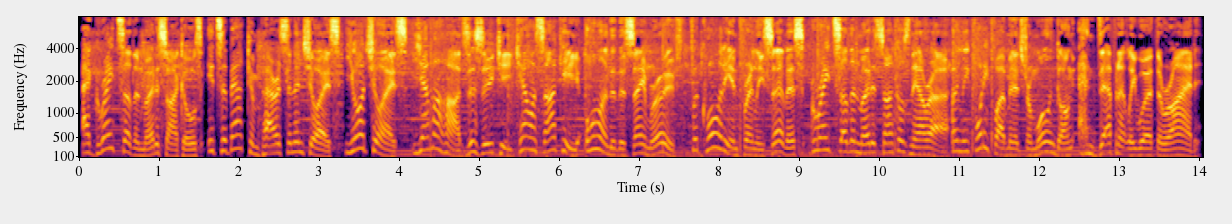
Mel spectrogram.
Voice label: radio sample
